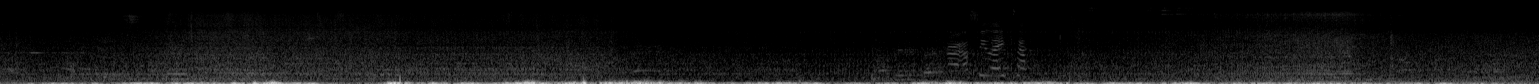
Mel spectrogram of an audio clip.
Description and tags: This is a stereo voice of street, it's so quiet.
